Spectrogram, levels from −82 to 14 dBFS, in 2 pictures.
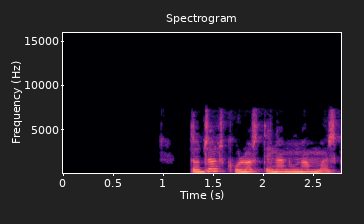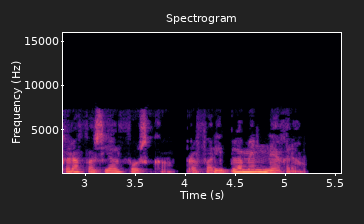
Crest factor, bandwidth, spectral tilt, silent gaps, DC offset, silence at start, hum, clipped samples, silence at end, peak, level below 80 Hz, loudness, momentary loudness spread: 16 dB; 7.6 kHz; -5.5 dB/octave; 3.93-4.00 s; under 0.1%; 1.25 s; none; under 0.1%; 0.35 s; -2 dBFS; -58 dBFS; -17 LUFS; 15 LU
